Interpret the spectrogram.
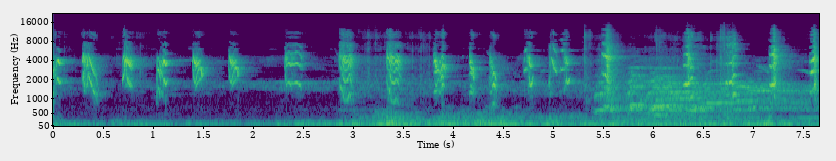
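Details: Black-naped oriole, a tame bird in full voice, giving a rapid series of sharp, clipped chirps and ringing notes about two to three per second. Louder overlapping buzzy phrases come near the end over a constant low background hum.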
